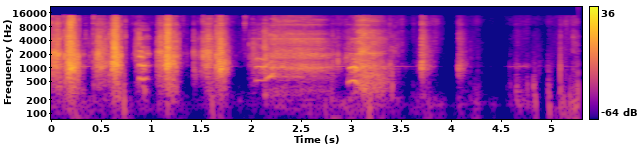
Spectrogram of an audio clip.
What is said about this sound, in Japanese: あ、サルミヤッキさ、ちゃんと持ってんだよ。証拠がさ、聞いてこの音。箱の中でサルミヤッキちゃんが踊ってる音。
